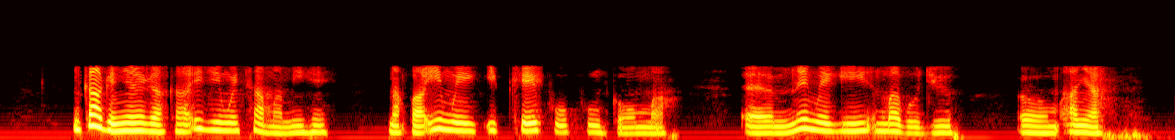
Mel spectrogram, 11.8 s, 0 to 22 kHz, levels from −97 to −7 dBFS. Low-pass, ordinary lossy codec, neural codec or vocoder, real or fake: 3.6 kHz; AAC, 24 kbps; none; real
